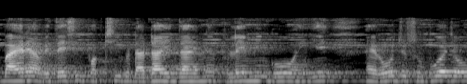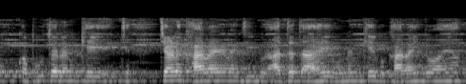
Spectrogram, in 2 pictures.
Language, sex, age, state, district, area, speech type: Sindhi, male, 45-60, Gujarat, Junagadh, rural, spontaneous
